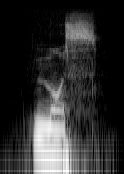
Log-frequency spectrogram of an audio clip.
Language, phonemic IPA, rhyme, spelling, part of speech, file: German, /mʊs/, -ʊs, muss, verb, De-muss.ogg
- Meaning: first/third-person singular present of müssen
